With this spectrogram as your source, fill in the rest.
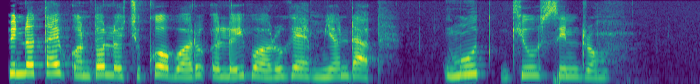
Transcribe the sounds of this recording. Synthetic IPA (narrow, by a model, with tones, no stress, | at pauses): pi˦ndo˦ta˦ɪ˦po˨nto˦lo˨t͡ʃu˨ko˦˨bɔ˨ɾu˦ʔo˨lo˨i˦bɔ˨ɾu˦ɡɛ˦mjo˦nda˦˨p̚ | mu˦t̚ɡju˦si˦ndɾo˨m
